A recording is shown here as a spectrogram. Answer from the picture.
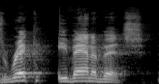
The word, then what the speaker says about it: Rick Yvanovich: I'm your host, and with me today is Rick Yvanovich. Did I say that right, Rick? – Yeah, you did.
